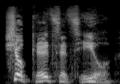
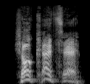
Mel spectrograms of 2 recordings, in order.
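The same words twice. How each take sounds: First: Lighter echo of "Sciocchezze" in the nephew's own easy voice; playful retort. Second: Put-on a grumpy old miser dismissing the word "Sciocchezze!" in a different timbre; irritated grumble. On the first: Acted. Nephew teasingly echoing his grumpy uncle, playful retort. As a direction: tease it back good-naturedly. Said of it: "replicò il nipote". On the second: Scrooge brushing off his nephew's greeting, irritated grumble. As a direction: scoff it away like a sour old man. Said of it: "bofonchiò lui, seccato".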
